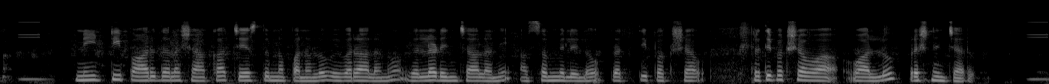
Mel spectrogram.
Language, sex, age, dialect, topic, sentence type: Telugu, female, 46-50, Central/Coastal, agriculture, statement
